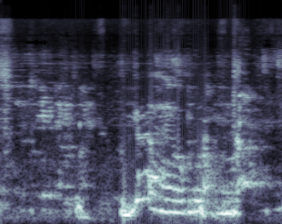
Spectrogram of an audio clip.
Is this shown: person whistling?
no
